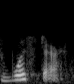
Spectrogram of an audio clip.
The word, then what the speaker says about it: Worcester: It's pronounced Worcester. – Oh, okay. – But yes, Worcester, Mass. Or Worcester, if you really want to say it with an accent.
